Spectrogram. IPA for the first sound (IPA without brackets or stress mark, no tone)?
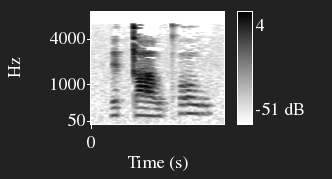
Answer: ɪ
